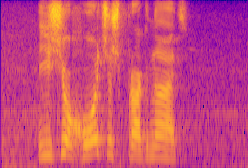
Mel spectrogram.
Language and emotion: Russian, angry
